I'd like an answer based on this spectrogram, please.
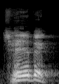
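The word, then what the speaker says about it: Seebeck: 그래서 요게 읽을 때 누 시백이라고 읽지 말고 이게 독일어인가 봐요. 독일적이니까 이게 제어백, 재백 또는 뭐 제어백 또는 재백 이렇게 하게도 돼요. 이렇게 읽으면 될 거 같아요.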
